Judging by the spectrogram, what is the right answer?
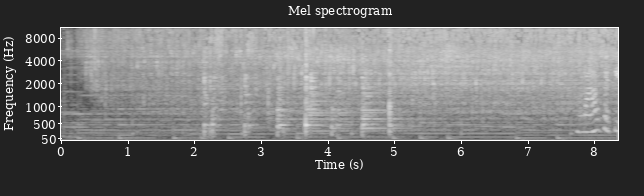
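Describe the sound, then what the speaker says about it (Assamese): Prawns frying in a hot kadai, a steady crackling sizzle with clinks and scrapes of stirring throughout, close and fairly loud, with no talking. "এতিয়া মাছকেইটা ভাজি লওঁ।"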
